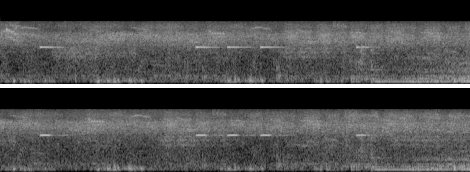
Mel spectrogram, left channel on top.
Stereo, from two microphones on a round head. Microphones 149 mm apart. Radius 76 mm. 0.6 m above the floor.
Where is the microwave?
25° left (ahead or behind), 4.5 m.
